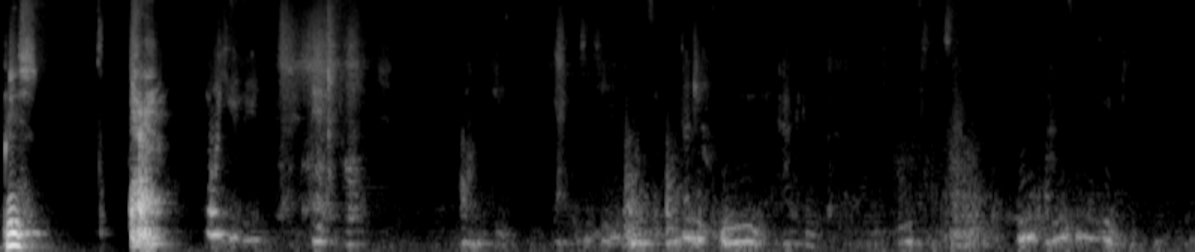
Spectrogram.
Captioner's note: questioner whispers to interpreter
